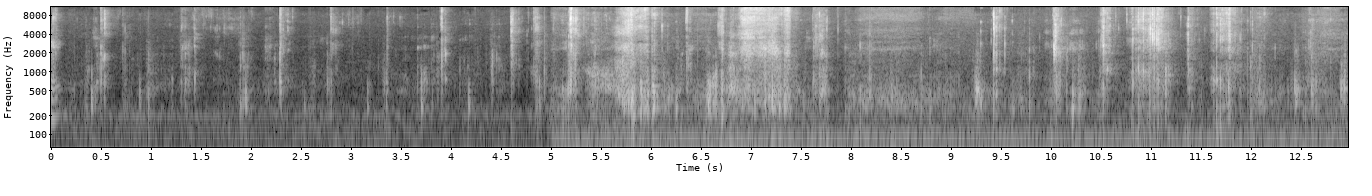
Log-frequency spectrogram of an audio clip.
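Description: Close-miked eating of meat curry with flatbread: wet chewing and biting with many small, irregular mouth clicks. A low steady hum comes in behind it about five seconds in, and the chewing gets louder.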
